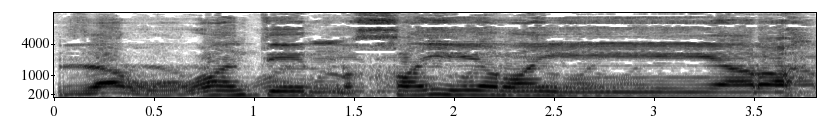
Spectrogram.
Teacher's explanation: خا کو پر کر کے پڑھیں گے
